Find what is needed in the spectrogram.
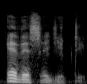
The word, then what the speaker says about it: Aedes aegypti: Porque esta mañana estuvimos conversando sobre la pronunciación del mosquito. Y Bruno, pues, dice que se dice así: Aedes aegypti.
